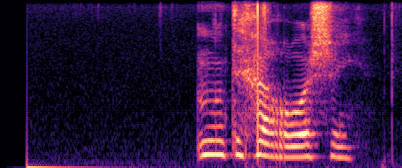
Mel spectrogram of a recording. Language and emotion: Russian, neutral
